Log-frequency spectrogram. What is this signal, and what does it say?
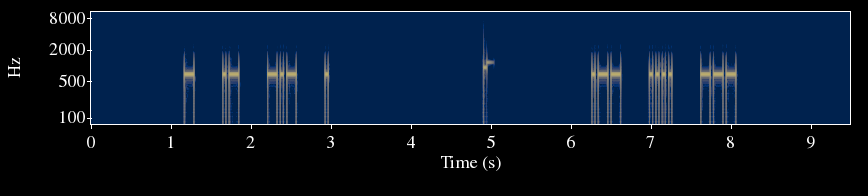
Morse code, heard as a keyed tone, about 30 wpm, spaced as for 17 wpm, 700 Hz. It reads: TAKE WHO
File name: course / 30:10wpm / 237 Lesson 38f - Letter q - Words 30wpm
